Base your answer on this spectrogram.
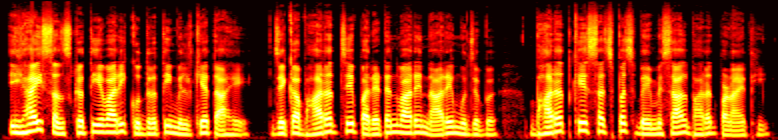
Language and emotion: Sindhi, neutral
